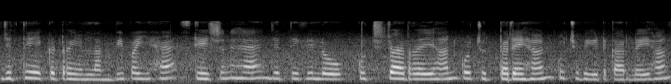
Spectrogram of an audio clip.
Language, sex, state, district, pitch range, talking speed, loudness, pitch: Punjabi, female, Punjab, Kapurthala, 250-280 Hz, 215 wpm, -18 LUFS, 265 Hz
